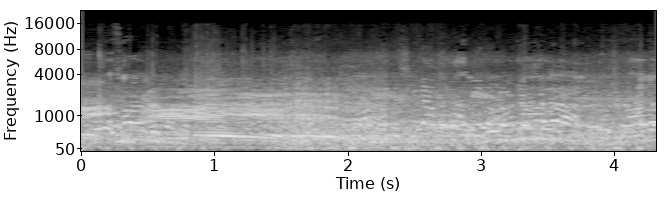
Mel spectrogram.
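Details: Sahiwal bull calves at a cattle market in Chuadanga, Bangladesh, on 16 January 2025; a loud lowing moo with a falling tone stands out against dense, continuous crowd chatter and market din.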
